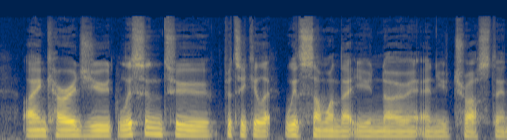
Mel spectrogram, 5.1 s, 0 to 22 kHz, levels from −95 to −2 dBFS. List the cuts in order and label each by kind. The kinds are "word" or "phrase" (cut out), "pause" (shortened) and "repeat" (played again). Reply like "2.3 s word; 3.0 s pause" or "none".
1.1 s word; 2.2 s word; 2.7 s word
